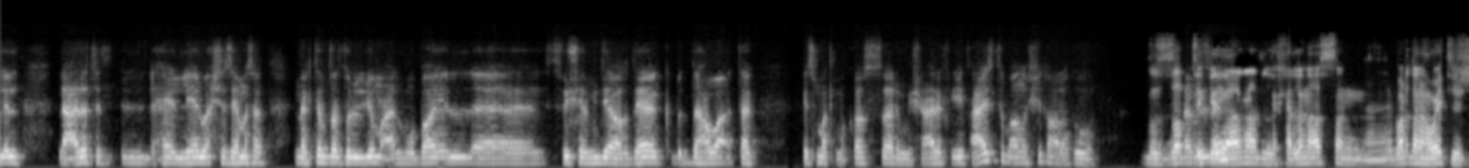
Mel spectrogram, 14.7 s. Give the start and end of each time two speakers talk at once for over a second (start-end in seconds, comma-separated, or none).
none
